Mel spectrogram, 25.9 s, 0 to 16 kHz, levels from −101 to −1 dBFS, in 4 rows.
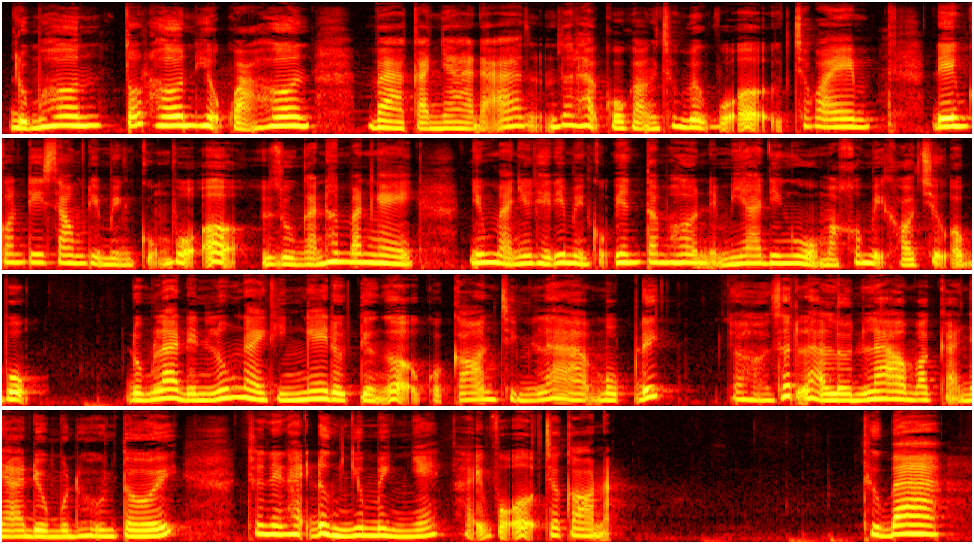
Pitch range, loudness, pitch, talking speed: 180-230 Hz, -25 LUFS, 205 Hz, 230 wpm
